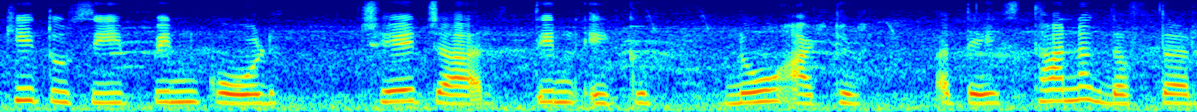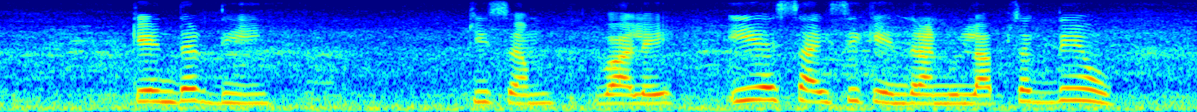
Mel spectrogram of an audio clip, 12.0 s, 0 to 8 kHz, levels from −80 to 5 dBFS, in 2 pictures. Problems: constant background noise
